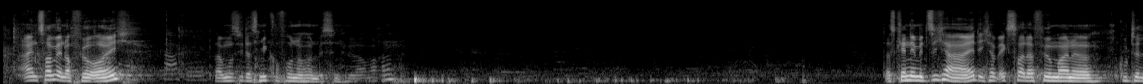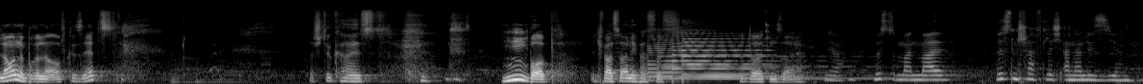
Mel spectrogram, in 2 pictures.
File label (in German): Ansage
